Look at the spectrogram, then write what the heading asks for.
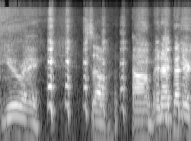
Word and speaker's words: Ouray: Plus, I just now started pronouncing it right, Ouray.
